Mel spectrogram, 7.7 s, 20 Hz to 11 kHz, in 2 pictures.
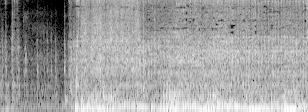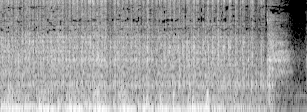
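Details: Hero motorcycle at about 15,000 km, broke down on the road and won't start: loud, uneven mechanical rattle and clatter when kicked, no firing rhythm; worn timing chain suspected, engine to be removed and opened.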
